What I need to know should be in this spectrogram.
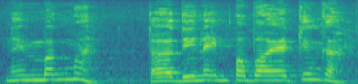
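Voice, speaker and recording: A man's voice: sits high, moderate pace, a little mellow, a little hiss or hum, close to an everyday voice. A man playing a fussy, grudging and nosy husband in a querulous way, in a radio drama.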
